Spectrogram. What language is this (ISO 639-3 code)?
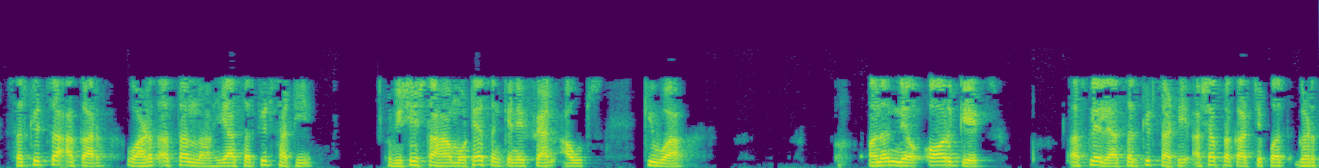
mar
